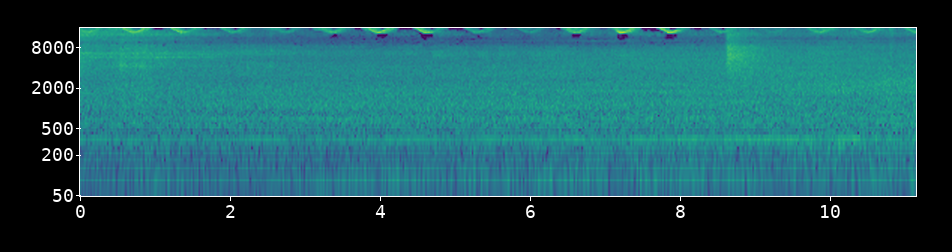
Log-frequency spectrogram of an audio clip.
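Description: Metro-North push-pull commuter train with a Shoreliner cab car leading, rolling into the station. A steady rumble of wheels and cars carries a steady hum and grows gradually louder as the train nears.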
